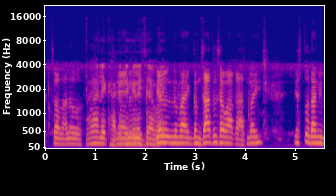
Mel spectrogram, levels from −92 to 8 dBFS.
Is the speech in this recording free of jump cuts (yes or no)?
yes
